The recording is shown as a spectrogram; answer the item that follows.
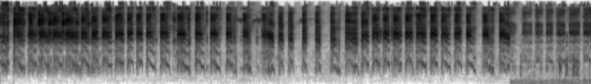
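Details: Rapid harsh chattering from a squirrel, rasping notes tumbling quickly in an even series, speeding slightly in the middle; a low hum joins near the end.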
